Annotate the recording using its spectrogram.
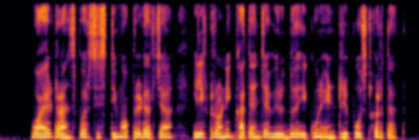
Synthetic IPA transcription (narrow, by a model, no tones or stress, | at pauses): ʋajəɾʈɾansfəɾʈsisʈəmɔpɾeʈəɾt͡ɕja | ilek̚ʈɾɔnikʰːat̪jãɲt͡ɕjaʋiɾud̪ʱːəekuːneɳʈɾiposʈkəɾt̪at̪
